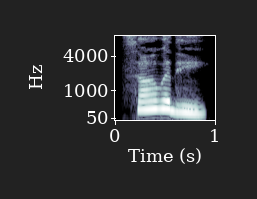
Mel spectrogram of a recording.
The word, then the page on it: ಸಾವಧಿ: sāvadhi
